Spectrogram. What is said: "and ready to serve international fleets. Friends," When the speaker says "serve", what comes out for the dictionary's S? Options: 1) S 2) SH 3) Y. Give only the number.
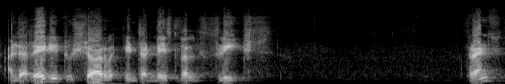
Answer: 2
